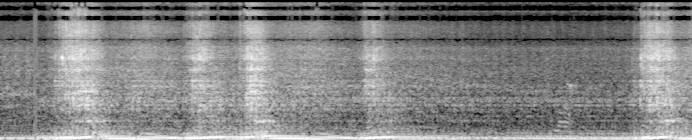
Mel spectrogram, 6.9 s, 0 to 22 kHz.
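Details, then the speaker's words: 1985 Nissan 300ZX (Z31) manual after new catalytic converter gaskets and gutted cat: several strong throttle blips, deep exhaust rising and falling cleanly with no leak ticking or puffing; normal revving. "Rev give it some more it's it's pretty phenomenal"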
